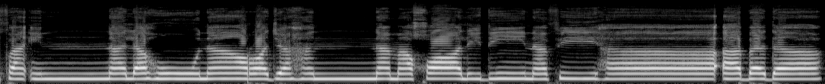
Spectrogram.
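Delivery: slow, chanted tajweed recitation; Quran recitation. Shown as a demonstration. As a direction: draw the verses out in melodic recitation. (تجوید کے ساتھ تلاوت)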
